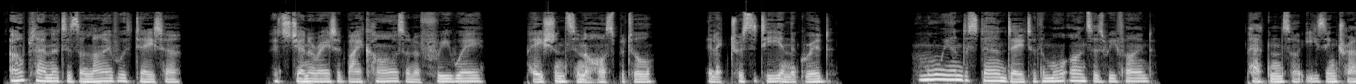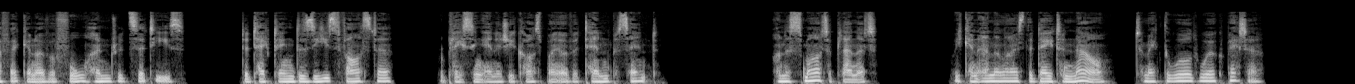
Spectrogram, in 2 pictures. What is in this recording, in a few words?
English soft sell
